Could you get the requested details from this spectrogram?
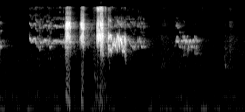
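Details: Pet budgies in a family group give a cluster of sharp loud chirps and a rasping note, then a softer trailing call, with a low hum beneath.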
